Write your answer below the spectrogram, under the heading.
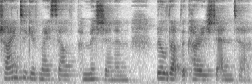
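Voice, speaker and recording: With a British accent, a woman speaks at a moderate pace and medium pitch, her intonation fairly even, with audible room echo. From London, England. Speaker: poet. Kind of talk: spoken word poetry.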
